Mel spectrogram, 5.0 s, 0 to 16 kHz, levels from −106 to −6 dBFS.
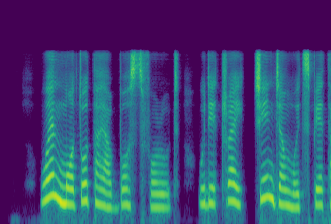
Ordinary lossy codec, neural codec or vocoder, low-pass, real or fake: none; codec, 16 kHz, 0.3 kbps, FocalCodec; 7.2 kHz; fake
